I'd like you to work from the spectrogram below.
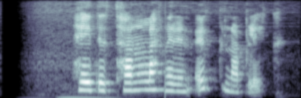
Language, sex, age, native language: Icelandic, female, 18-19, Icelandic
